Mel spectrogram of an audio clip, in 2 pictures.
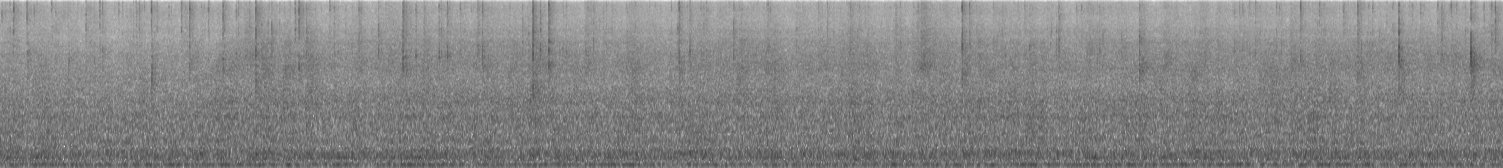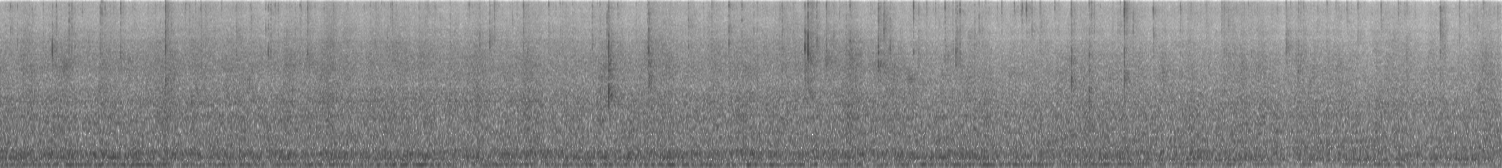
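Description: Steady rain falling on potted plants and puddled concrete, with scattered individual drops ticking sharply close by.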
